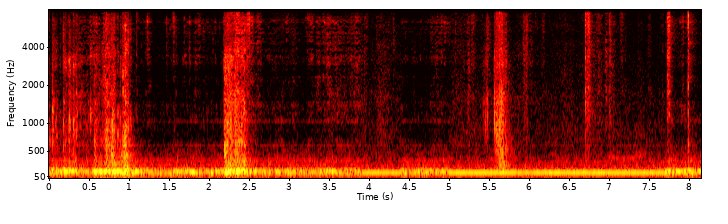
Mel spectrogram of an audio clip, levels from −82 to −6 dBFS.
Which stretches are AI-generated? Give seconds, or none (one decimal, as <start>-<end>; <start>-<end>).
0.0-3.9; 4.4-5.0; 7.7-8.2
